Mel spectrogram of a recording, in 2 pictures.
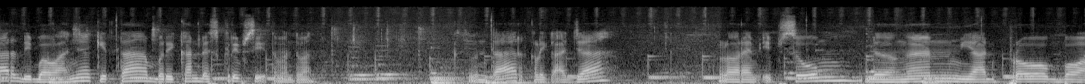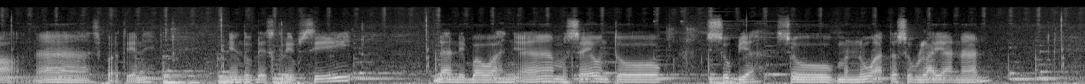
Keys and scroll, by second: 1.9 t, 3.5 ctrl+z, 3.9 ctrl+z, 12.5 v, 14.3 t, 17.6 ctrl+z.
